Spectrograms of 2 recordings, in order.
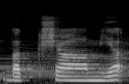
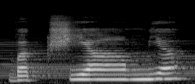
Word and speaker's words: వక్ష్యామ్య: అనుస్వారము నాసిక వ ఉచ్చారణ వక్ష్యామ్య య వ పక్కన క కి ముర్ధన్య ష వత్తు య వత్తు మూడు చక్కగా వినపడాలి వక్షామ్య అనకూడదు వక్ష్యామ్య వక్ష్యామ్య శేషతః తలవ్యషే తర్వాత మూర్ధన్య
